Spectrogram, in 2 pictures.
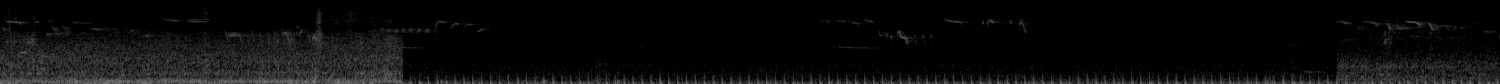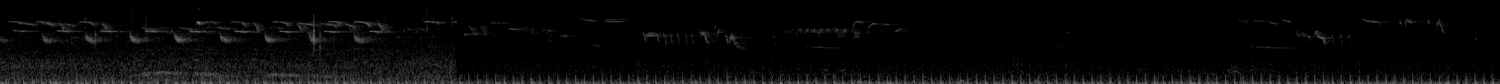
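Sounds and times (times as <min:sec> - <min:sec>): small birds chirping: 0:00.0 - 0:04.9, 0:12.6 - 0:30.0
low background rumble: 0:00.0 - 0:30.0.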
